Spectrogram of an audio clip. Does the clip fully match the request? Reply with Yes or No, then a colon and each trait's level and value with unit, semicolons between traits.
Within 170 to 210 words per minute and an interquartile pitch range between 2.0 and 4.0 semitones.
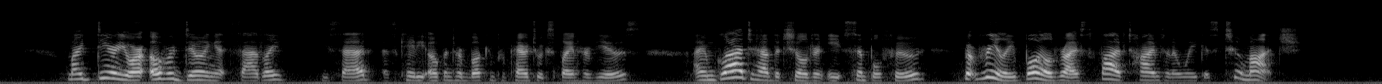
No: average, 180 wpm; average, 5.2 semitones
